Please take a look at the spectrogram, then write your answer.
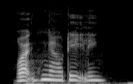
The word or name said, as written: røntgenafdeling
